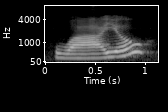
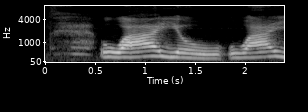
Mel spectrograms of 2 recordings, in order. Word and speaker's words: while: While é assim que pronuncia, tá? Aqui no caso a letra L é muda, tem muito isso em inglês, as letras ficam ali de enfeite, né? While, então você não fala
